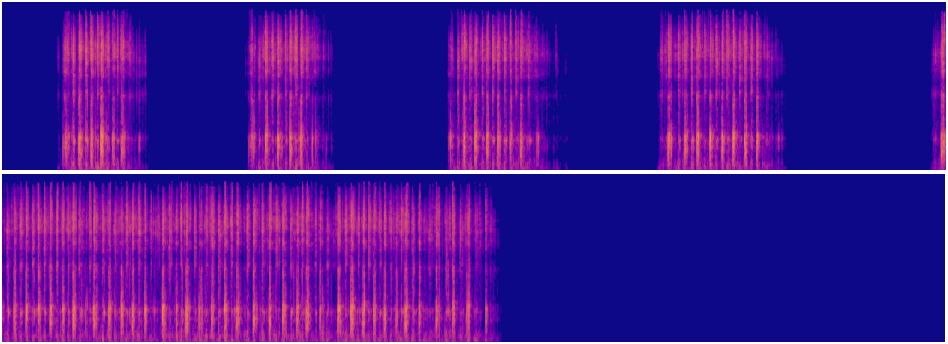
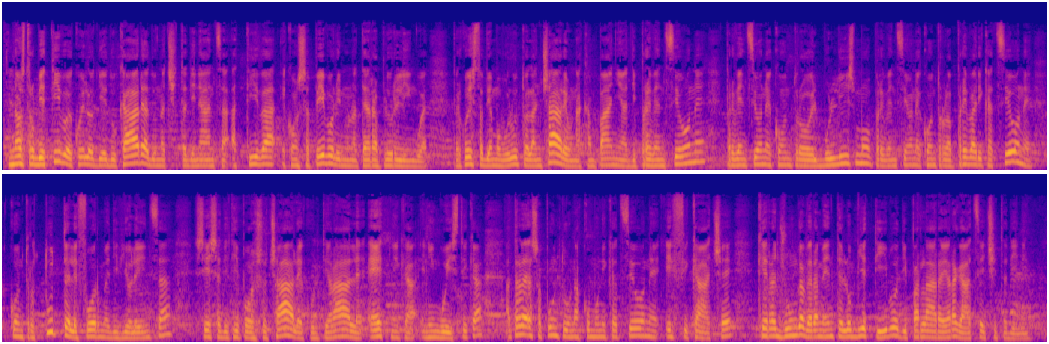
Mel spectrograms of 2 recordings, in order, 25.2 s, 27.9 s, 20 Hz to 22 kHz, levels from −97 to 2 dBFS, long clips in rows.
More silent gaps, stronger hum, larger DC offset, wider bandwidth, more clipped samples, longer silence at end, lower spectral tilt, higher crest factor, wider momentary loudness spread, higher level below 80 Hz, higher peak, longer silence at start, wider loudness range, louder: first, 1.96-3.22 s, 4.43-5.93 s, 7.55-8.72 s, 10.47-12.37 s vs none; neither; neither; first, 18 kHz vs 13.5 kHz; neither; first, 6 s vs 0 s; second, -0.5 dB/octave vs -6 dB/octave; first, 32 dB vs 18 dB; about the same, 10 LU vs 9 LU; about the same, -66 dBFS vs -62 dBFS; about the same, -4 dBFS vs -6 dBFS; first, 0.8 s vs 0 s; first, 6 LU vs 3 LU; second, -31 LUFS vs -25 LUFS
